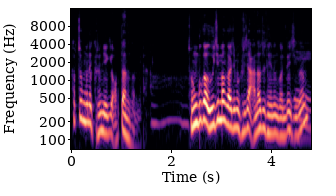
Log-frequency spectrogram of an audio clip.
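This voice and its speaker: The recording is very clean with a silent background. A man with a fairly high pitch talks at a fairly quick pace, his pitch swinging very widely. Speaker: podcast host. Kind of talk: casual chat. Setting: studio.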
